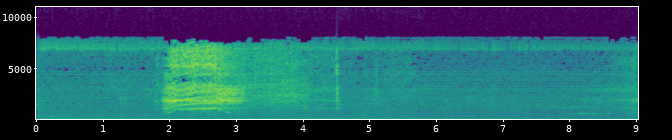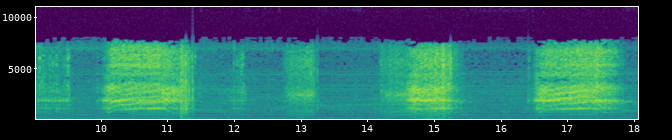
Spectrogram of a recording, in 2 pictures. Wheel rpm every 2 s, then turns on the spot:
10, 50, 0, 0, 10, 60, 0, 40, 60.
none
